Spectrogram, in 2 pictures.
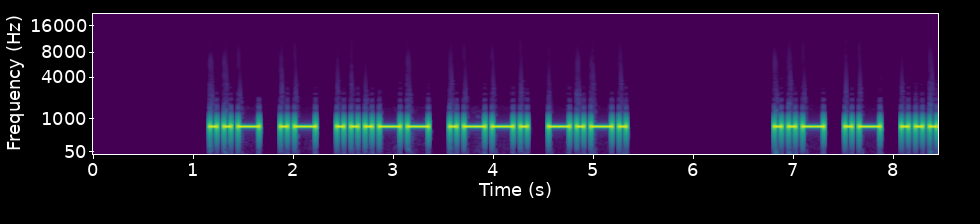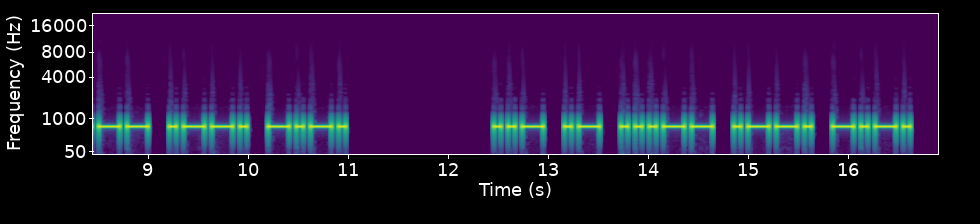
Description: Morse code, heard as a keyed tone, about 17 wpm, 700 Hz. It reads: UA3PC UA3PC UA3PC
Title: DXCC-100 Call Signs - 5 Characters - Repeated 3x - 17wpm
